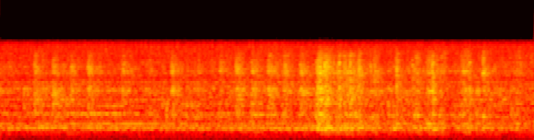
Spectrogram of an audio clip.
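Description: A light aircraft's piston engine running, a steady drone with fast rattling ticks over it that swells about two and a half seconds in, played back through a television's speaker.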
